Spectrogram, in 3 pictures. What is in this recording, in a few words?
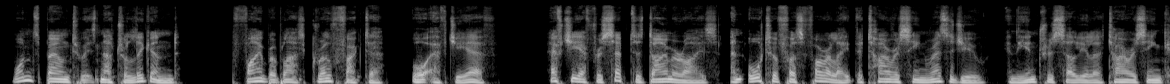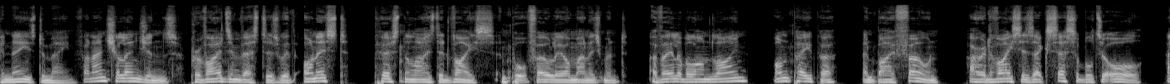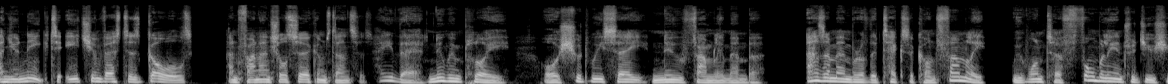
elearning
